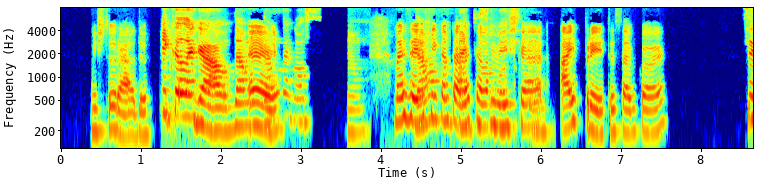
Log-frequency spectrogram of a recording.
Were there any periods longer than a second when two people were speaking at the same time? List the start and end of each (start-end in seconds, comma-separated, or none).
4.4-6.1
